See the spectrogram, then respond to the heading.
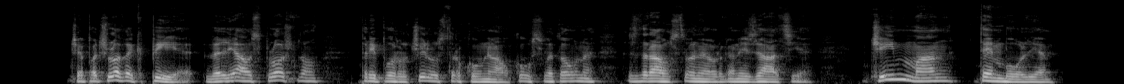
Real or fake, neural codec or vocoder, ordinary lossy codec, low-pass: fake; vocoder, 48 kHz, 128 mel bands, Vocos; none; 19.8 kHz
